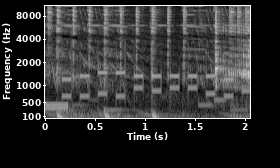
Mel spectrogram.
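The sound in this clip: A telephone rings for an incoming call with an electronic ringtone melody of short, stepped beeping tones, backed by a few low rhythmic thumps, playing alone and fairly loud.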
